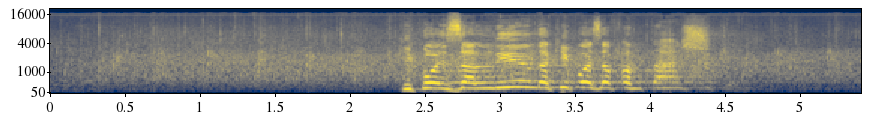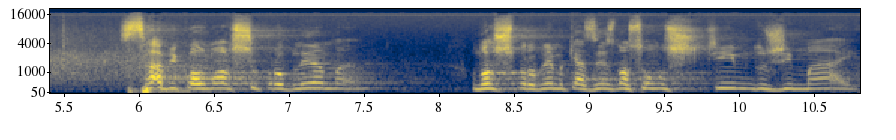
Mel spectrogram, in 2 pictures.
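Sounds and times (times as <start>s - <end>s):
audience applause: 0.0s - 6.0s
speech: 2.3s - 4.6s, 5.9s - 7.6s, 8.2s - 10.7s.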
